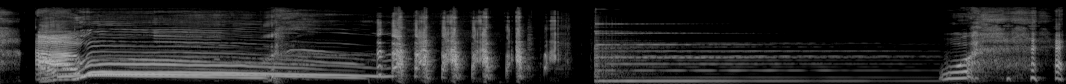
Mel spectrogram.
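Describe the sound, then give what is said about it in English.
Human voices imitate wolves: a long, loud, wavering howl, then a quick run of short yipping bursts, a steady sustained drone, and a final brief howl. “We howl out at the end.”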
